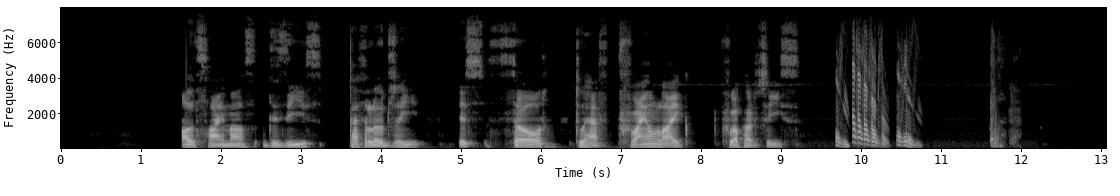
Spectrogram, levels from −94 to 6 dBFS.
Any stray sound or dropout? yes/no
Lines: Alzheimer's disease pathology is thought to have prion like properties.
yes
